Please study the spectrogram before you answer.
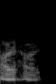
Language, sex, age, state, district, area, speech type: Assamese, male, 30-45, Assam, Majuli, urban, conversation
